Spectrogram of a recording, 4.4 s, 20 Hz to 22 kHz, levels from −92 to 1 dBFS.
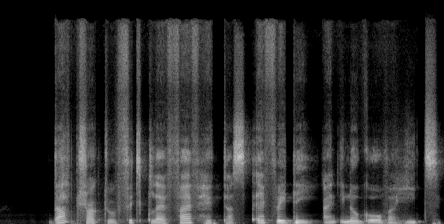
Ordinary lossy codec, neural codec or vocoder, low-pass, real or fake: none; autoencoder, 48 kHz, 32 numbers a frame, DAC-VAE, trained on Japanese speech; none; fake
